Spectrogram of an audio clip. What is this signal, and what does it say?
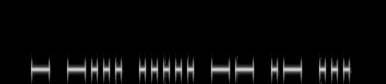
Morse code, heard as a keyed tone, about 20 wpm, 700 Hz. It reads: TB5MAS
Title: DXCC-100 Call Signs - 6 Characters - 20wpm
